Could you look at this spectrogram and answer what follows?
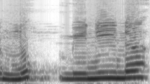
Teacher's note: یہاں پر مؤمنین یہاں پر جھٹکا دے کر پڑھیں گے، جزم والی حمزہ کو پہلے والے حرف سے ملا کر جھٹکا دیں گے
